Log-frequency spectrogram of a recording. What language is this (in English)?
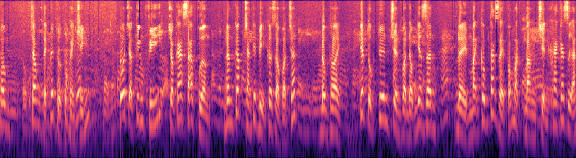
Vietnamese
